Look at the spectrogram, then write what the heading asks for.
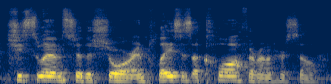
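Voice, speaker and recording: A man narrates a fantasy story in an informal read-aloud style. His pitch is average for a man. Some noise sits behind the voice. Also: normal speed. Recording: noticeable background noise.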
